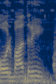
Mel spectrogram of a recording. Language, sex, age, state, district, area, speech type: Urdu, male, 18-30, Uttar Pradesh, Ghaziabad, urban, spontaneous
